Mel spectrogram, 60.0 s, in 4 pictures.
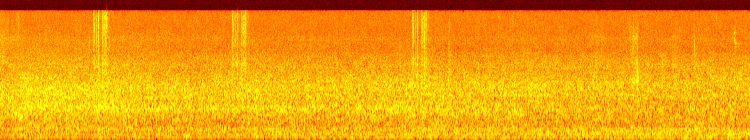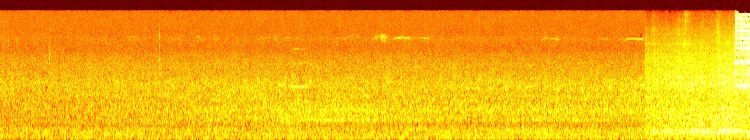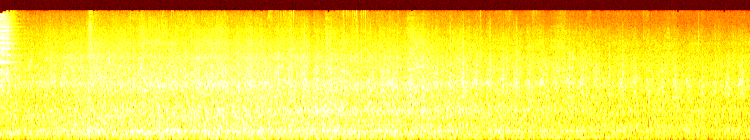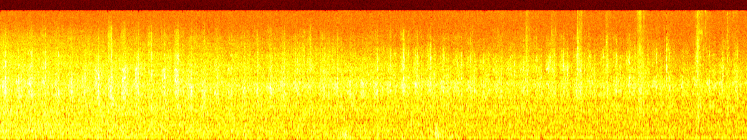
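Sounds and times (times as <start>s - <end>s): locomotive engine running: 23.4s - 59.9s
high wheel squeal: 29.7s - 30.4s
wheels clicking over rail joints: 29.7s - 59.9s.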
